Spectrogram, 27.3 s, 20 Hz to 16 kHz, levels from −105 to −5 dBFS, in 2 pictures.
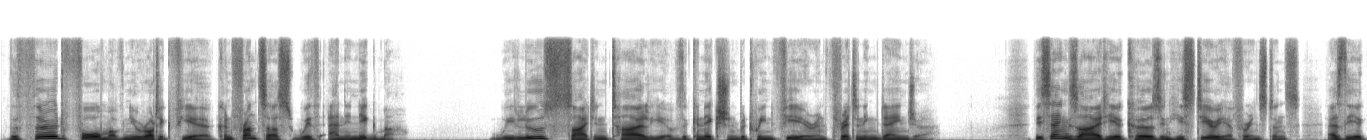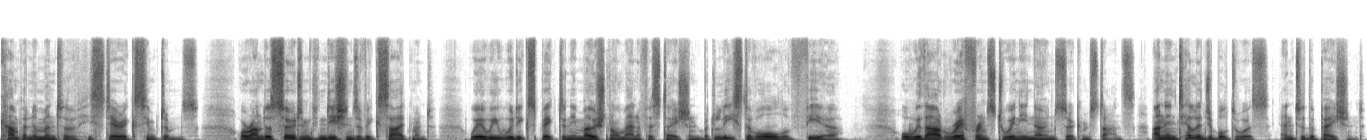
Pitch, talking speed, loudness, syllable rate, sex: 130 Hz, 150 wpm, -19 LUFS, 5.5 syllables/s, male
